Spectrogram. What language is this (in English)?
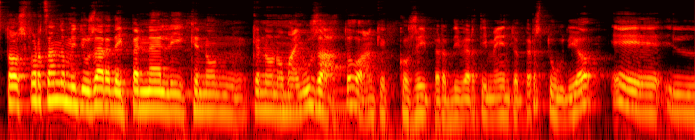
Italian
